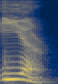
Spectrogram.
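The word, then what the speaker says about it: heir: इसे प्रोनाउंस करते हैं इयर। इसमें हियर नहीं होता है। इयर होता है। एच साइलेंट है।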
